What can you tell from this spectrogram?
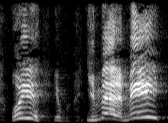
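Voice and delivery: high, loud, hammed-up pleading; Ric Flair begging off. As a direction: plead your innocence like a cowardly showboat. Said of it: "Rick starts begging off".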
